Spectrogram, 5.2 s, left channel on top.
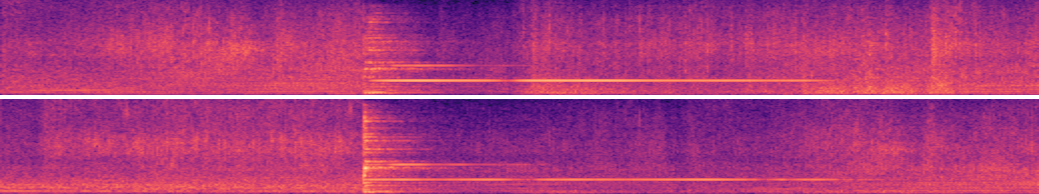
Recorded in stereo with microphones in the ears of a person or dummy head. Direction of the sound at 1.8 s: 40° right (ahead or behind).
